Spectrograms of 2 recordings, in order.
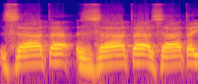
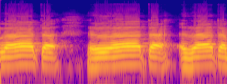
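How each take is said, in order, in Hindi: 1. पहले व्यंजन में सीटी जैसी z वाली हिस है। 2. पहला व्यंजन नरम th है, इसमें सीटी नहीं है। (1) "ये गलत है" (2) "बगैर सीटी के पढ़ना है"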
